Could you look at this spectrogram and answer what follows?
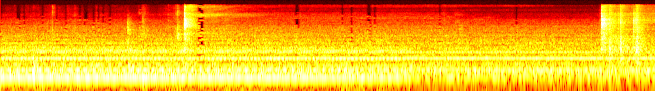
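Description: Quiet, steady electrical hum from a TIG welding set, with one sharp click about two seconds in. Near the end comes a brief crackle as the TIG arc strikes on the steel.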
